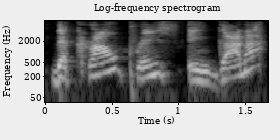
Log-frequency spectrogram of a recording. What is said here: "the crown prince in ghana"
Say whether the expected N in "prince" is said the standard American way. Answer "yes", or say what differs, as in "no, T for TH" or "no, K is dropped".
yes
